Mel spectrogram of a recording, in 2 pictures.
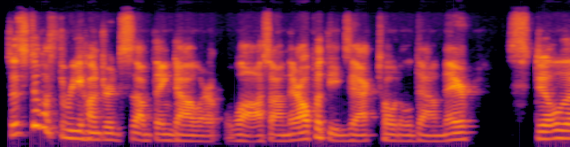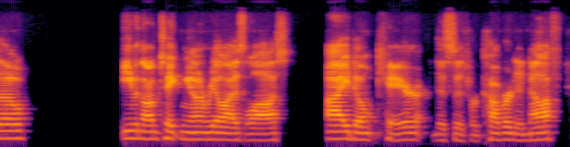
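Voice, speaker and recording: A man's voice: mid-range voice, fairly bright tone. A man in his thirties co-hosting an investing chat, upbeat and joking as he rambles. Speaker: co-host of a dividend investing channel. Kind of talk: casual chat.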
